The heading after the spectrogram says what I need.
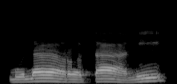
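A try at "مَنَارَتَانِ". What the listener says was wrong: Mana bukan mu. Manarotani.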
